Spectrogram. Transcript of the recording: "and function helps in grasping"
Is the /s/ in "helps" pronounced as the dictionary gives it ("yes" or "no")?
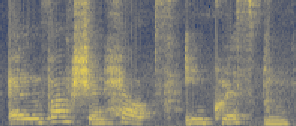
yes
